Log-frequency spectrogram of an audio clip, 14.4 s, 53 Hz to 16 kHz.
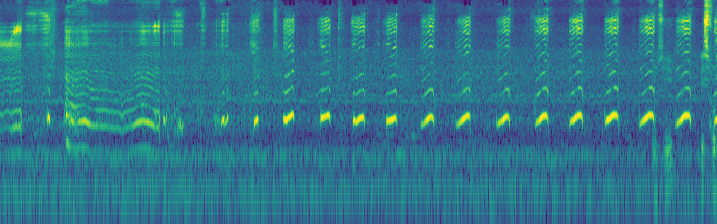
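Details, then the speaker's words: A 14-day-old full-term baby, admitted with meconium aspiration that resolved, makes rapid, regular, high-pitched squeaky breath sounds with suprasternal and intercostal retractions and desaturation, worse with crying and feeding. Inspiratory stridor. "Just baby having inspiratory stridor, suprasternal retraction, intercostal retractions, increase with crying and feeding."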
